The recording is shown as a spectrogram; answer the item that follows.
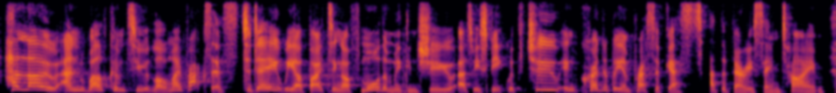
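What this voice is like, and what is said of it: Professional radio presenter voice. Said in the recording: “This is my professional radio voice now.”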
